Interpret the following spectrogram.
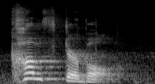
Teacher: although it has four syllables try pronouncing it with three syllables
